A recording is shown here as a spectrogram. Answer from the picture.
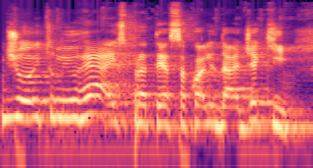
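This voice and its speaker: A man's extremely high voice at a fairly quick pace, with audible room echo and noticeable background noise. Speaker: YouTube creator coach. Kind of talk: commentary reacting to video clips. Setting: home studio with camera setup. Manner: fast, occasionally stumbling speech.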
